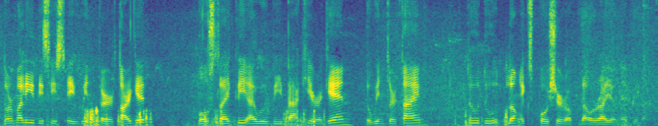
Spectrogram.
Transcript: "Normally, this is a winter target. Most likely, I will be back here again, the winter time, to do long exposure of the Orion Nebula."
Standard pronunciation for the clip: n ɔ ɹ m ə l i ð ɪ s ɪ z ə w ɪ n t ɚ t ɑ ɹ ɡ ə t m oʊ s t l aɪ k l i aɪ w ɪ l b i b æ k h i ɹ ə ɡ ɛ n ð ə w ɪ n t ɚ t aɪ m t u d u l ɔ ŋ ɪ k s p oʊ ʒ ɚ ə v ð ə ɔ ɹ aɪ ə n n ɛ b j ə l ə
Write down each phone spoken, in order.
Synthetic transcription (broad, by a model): n ɔ ɹ m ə l i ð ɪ s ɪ s ə w ɪ n t ɚ t ɑ ɹ ɡ ə t m oʊ s t l aɪ k l i aɪ w ɪ l b i b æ k h i ɹ ə ɡ ɛ n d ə w ɪ n t ɚ t aɪ m t u d u l ɔ ŋ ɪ k s p oʊ ʃ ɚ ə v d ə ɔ ɹ aɪ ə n n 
